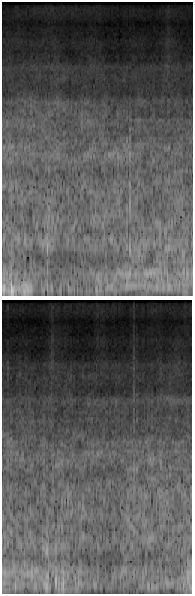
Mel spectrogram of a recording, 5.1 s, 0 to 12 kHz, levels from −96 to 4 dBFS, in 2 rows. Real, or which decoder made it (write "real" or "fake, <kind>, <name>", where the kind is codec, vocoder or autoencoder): fake, codec, SNAC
